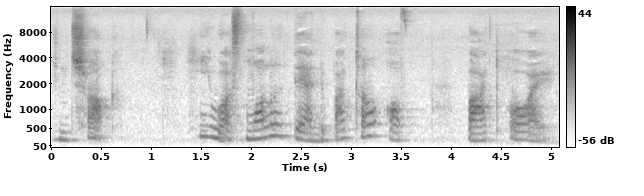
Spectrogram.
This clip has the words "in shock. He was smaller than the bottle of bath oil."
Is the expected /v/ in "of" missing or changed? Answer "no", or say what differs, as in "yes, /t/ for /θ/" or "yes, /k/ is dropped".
yes, /f/ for /v/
